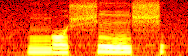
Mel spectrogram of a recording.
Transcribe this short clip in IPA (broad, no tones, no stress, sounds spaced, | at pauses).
ŋ ɔ ʃ e ʃ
